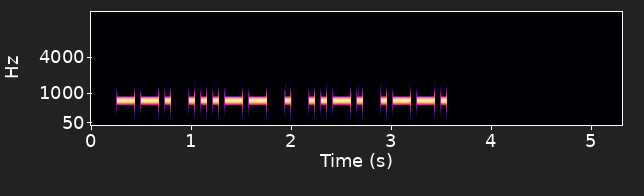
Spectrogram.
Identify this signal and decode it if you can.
Morse code, heard as a keyed tone, about 20 wpm, 700 Hz. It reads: G3EFP
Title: DXCC-100 Call Signs - 5 Characters - Repeated 3x - 20wpm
